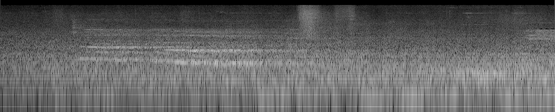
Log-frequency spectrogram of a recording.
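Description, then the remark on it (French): Steady rumbling ambience of the underground Vukov Spomenik station in central Belgrade, Serbia, with a display board and escalator, drawn-out tonal whines drifting through and faint, indistinct voices of loudspeaker announcements in the background. “Tableau d'affichage, escalator, annonce haut-parleur, la station souterraine de Vukovspomenik en plein centre de Belgrade a tout d'une station de métro et même le nom.”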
